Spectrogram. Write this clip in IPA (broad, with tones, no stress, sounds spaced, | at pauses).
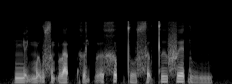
ɲ a̰˧˨ j m ə̰˧˥ w s ə̰˧˨ m l a˨˩ t̚ k ə̰˧˨ j ɓ ə̰ː˧˥ x ə˦˥ p̚ t̪ o̤˨˩ s ə̰˧˨ w t̪ ɨ˧ f e˧ ɗ ṳ˨˩ ŋ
